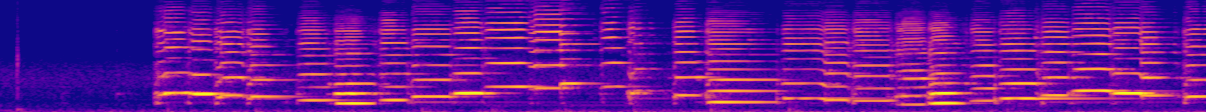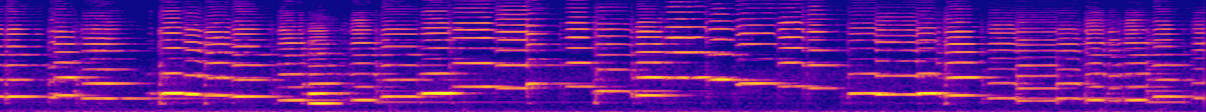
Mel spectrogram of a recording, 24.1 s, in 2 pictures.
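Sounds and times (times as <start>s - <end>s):
fiddle playing a hornpipe: 1.6s - 24.1s.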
